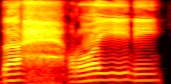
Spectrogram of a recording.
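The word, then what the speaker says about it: الْبَحْرَيْنِ: Hati-hati jangan terbaca dengan ha besar. Jangan marojal bahraini ya kan. Karena dia huruf ha kecil. Bagaimana pelafalan hak kecil? yaitu hak atau bisa kita sebut dengan hak pedas, yaitu ee adanya aliran nafas yang kita lafalkan dan dia lembut. Ah ah maka bah marojal bahroini marojal bahroini yaltaqian.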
